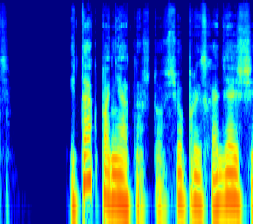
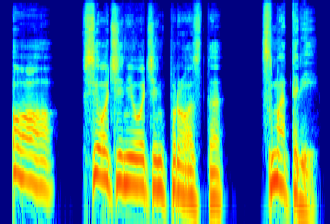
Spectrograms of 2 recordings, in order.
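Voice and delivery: gleeful; 8 semitones higher than usual. Acted. Count gleefully introduces his game.

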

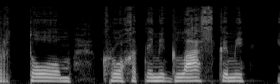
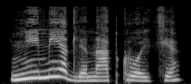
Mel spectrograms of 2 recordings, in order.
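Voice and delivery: loud, higher, insistent little Labrador; demanding; 4 semitones higher, 9 dB louder than usual. A narrator's reading. Little Labrador to whoever locked the door, loudly demanding. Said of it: "потребовала маленькая лабрадориха".

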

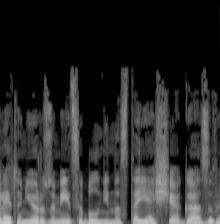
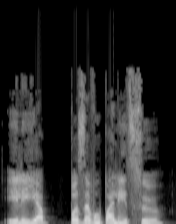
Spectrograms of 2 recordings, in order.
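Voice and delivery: loud, higher-pitched threat; indignant; 7 semitones higher, 9 dB louder than usual. A narrator's reading. Girl threatens thugs bothering her friend, indignant shout. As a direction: warn them off in outrage. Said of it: "возмутилась я".

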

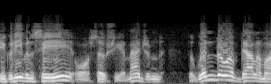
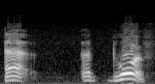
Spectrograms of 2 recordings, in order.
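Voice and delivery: halting, higher-voiced amendment; awkwardly hesitant, pitched up; lame finish; 6 semitones higher, slower than usual. A narrator's reading. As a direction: stumble into a feeble finish. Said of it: "she finished lamely".

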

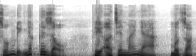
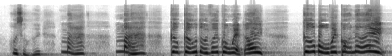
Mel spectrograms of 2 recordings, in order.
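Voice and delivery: panicked scream climbing ever higher and louder; screaming for help; 5 dB louder, faster than usual. A narrator's reading. Woman sees a severed head and shrieks for Nguyệt, building panic. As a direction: start high in fear and build to a desperate, fast shriek. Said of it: "Bởi lẽ chị hét to lắm".

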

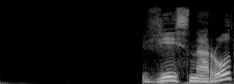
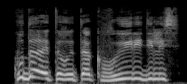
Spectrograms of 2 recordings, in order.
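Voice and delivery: higher-pitched, lightly voiced nosy question; curious simpleton brother; 5 semitones higher than usual. A narrator's reading. Youngest brother asks his dressed-up brothers, curious. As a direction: ask as the storybook simpleton, pitched up. Ганс спрашивает нарядных братьев.

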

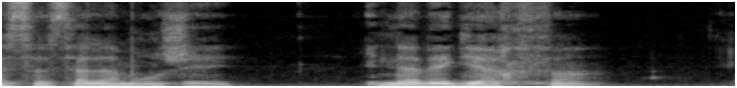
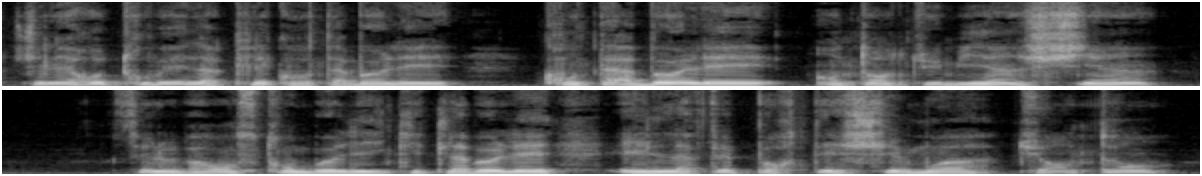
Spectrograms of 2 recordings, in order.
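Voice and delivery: higher, louder enraged tirade; furious; 6 semitones higher, 4 dB louder than usual. A narrator's reading. Prince berating Antonovitch over the key, furious. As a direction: berate him, barely holding the rage. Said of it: "bégayant de fureur".

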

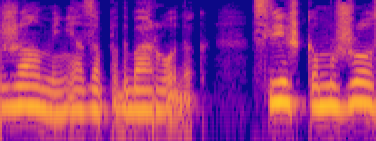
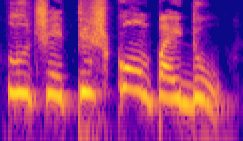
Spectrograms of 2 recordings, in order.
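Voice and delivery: loud, high, indignant retort; angry refusal; 7 semitones higher, 8 dB louder than usual. A narrator's reading. Bella would rather walk than ride with Jacob, indignant. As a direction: refuse hotly, voice raised. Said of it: "прошипела я".

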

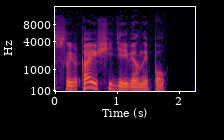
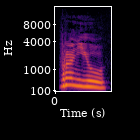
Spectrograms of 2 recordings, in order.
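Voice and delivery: high, playful rebuttal; cheerful objection; 9 semitones higher, 3 dB louder than usual. A narrator's reading. Boy teasingly contradicts girl about her lack of feelings, cheerfully. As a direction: cheerfully call it nonsense, pitched up. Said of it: "возразил он весело".

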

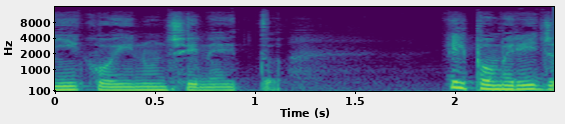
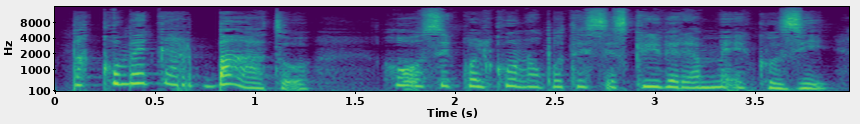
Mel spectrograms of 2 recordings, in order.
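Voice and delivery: molto acuta, sognante e incantata; ammirata; 8 semitones higher than usual. A narrator's reading. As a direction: sospira d'ammirazione. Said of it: "disse Amy". (sorella minore incantata dalla lettera, voce molto acuta)

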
